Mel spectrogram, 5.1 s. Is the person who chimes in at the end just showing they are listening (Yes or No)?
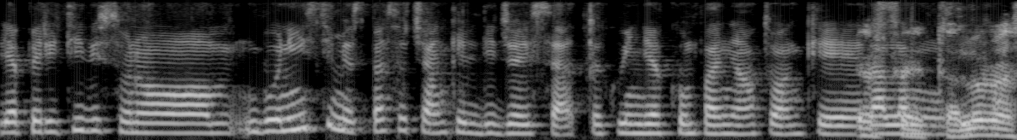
No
